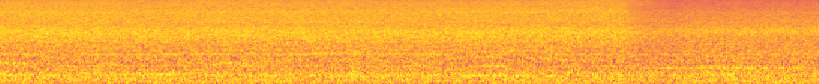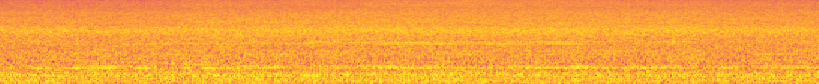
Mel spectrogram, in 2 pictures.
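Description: Steady rushing hiss of air in a robotic paint booth, from the booth's airflow and the robots' spray guns applying clear coat, with a faint steady whine under it. The top of the hiss drops a little about four seconds in.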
